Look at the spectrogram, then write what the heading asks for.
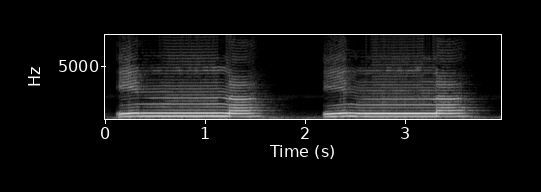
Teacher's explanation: ada huruf nun bertasydid ini dinamakan gunah huruf gunna maka harus ditahan dulu sebentar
